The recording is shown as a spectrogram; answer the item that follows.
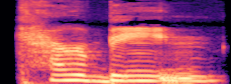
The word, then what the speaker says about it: Caribbean: and it's incredible because he pronounces caribbean in a way i've never heard anyone else pronounce it he manages to rhyme it with the word dream so it's like caribbean queen it's just it's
